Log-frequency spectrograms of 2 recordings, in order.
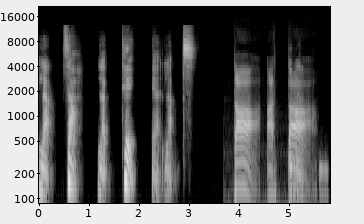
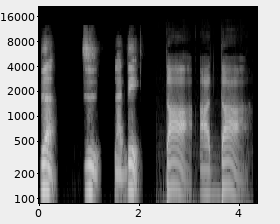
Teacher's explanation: oclusiva alveolar sorda oclusiva alveolar Sonora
